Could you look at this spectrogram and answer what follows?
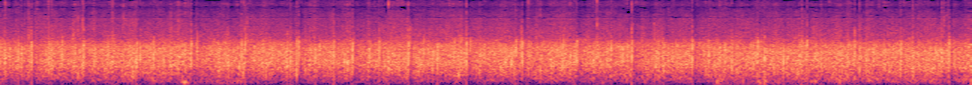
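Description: Audience applauding, a dense, steady clapping that carries on through.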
